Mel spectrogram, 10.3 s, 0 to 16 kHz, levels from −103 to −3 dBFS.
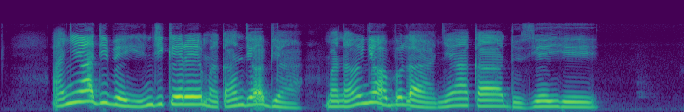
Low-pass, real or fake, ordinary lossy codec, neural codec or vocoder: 7.2 kHz; real; none; none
